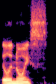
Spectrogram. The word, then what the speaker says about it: Illinois: You don't pronounce the S. Illinois.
